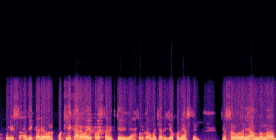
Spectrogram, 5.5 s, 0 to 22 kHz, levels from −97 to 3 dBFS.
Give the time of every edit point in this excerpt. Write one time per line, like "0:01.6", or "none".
0:02.8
